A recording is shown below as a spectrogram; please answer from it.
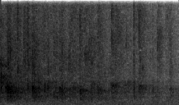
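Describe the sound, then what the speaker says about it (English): A round of applause from a summer school audience in computational linguistics, steady and moderately distant, with a dense wash of clapping and no clear speech over it. "we really need to have a big round of applause"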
